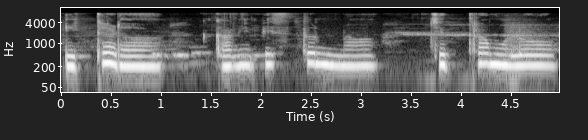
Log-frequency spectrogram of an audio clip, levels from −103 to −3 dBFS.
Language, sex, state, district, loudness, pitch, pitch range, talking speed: Telugu, female, Andhra Pradesh, Sri Satya Sai, -15 LUFS, 225 Hz, 215-250 Hz, 50 wpm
